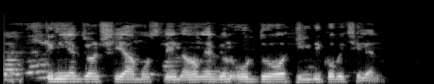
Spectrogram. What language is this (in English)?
Bangla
